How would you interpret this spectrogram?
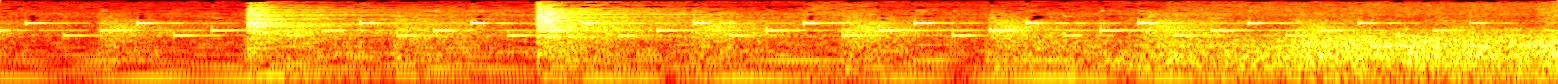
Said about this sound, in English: Suddenly the cave was filled with thunder.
